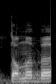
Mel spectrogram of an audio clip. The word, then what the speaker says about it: tomb: Kámo to je těžký Tomb je velmi nepravidelný slovo to jako Tomb T bez b bez p bez ničeho tom Oni totiž slova který končej MB Tak to B se tam nevyslovuje a je to svým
